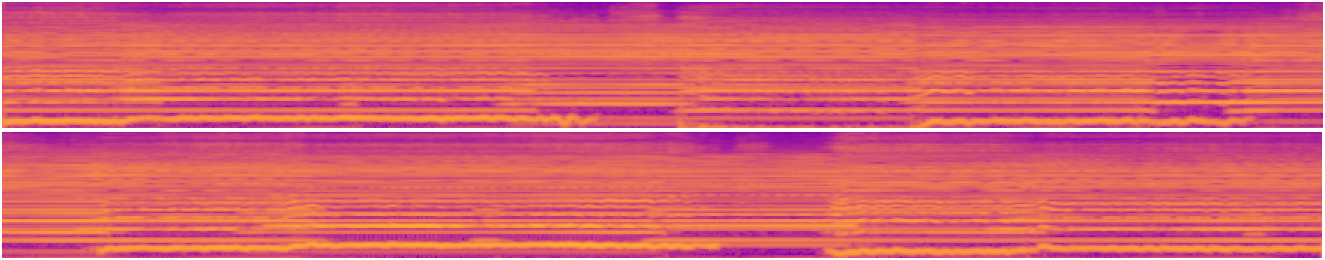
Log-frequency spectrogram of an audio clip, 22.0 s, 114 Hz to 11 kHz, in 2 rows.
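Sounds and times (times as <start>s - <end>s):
harmonium chords: 0.0s - 22.0s
man chanting: 0.0s - 22.0s.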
